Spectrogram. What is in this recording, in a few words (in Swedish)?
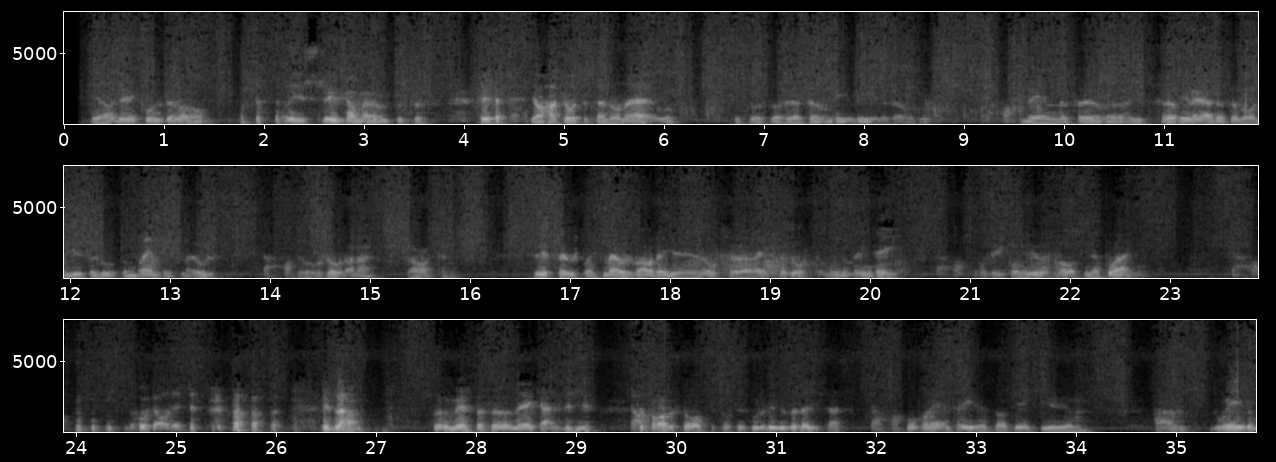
Öljehult BLEK, dialekter; Folkminnen; Svenska sagor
